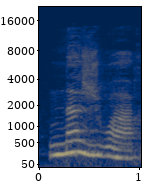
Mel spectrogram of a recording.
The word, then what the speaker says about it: nageoire: La nageoire. Donc, ici, on a un O. Donc, on va prononcer J. Donc, on doit mettre un E.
